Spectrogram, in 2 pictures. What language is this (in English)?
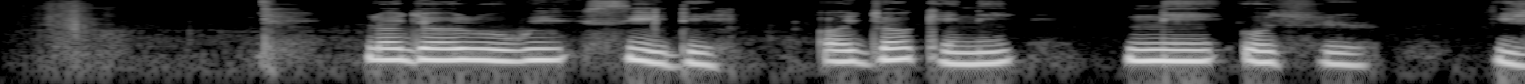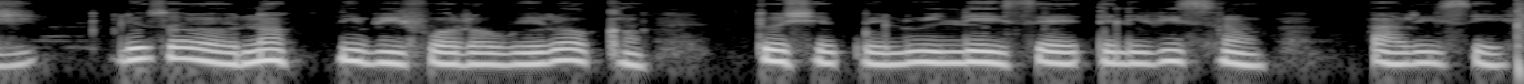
Yoruba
